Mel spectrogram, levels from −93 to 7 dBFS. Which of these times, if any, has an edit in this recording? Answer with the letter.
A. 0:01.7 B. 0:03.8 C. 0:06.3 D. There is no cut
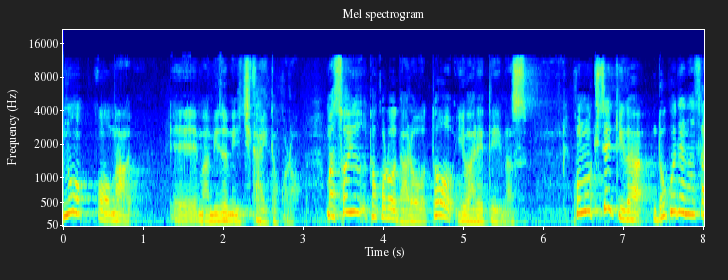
C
